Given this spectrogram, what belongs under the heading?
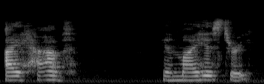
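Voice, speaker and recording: Slow, deliberate woman speaking earnestly. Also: medium pitch, monotone, bright, forceful tone. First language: Hungarian. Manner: halting, deliberate phrasing with pauses. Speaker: vlogger addressing the public.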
